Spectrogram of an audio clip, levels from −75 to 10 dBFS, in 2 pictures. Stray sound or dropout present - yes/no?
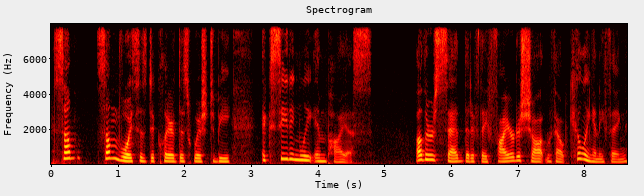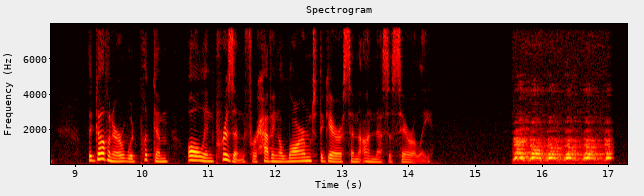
yes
